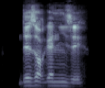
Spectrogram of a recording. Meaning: to disorganize
- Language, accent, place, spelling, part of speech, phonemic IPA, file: French, France, Lyon, désorganiser, verb, /de.zɔʁ.ɡa.ni.ze/, LL-Q150 (fra)-désorganiser.wav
